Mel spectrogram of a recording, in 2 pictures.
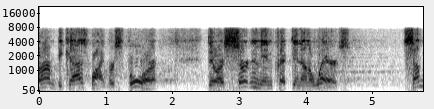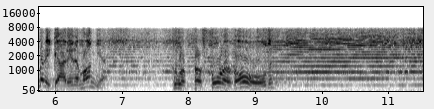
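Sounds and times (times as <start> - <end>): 
speech: 0.0 - 4.7, 5.5 - 7.1, 7.8 - 9.6
train horn blaring: 6.2 - 11.5.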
